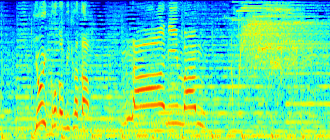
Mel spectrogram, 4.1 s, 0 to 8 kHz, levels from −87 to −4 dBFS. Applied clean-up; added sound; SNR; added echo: none; none; none; none.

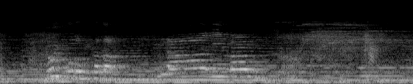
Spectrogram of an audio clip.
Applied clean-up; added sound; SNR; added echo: none; Cough; 17 dB; reverberation time 0.9 s.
